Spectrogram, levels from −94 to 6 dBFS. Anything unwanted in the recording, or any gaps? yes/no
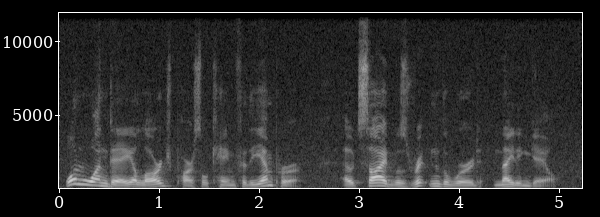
no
